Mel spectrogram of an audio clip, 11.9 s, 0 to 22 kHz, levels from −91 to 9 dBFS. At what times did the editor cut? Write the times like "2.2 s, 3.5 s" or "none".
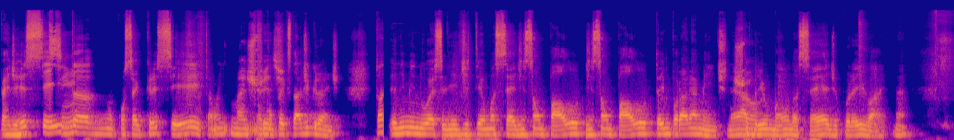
4.8 s, 5.5 s, 7.3 s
